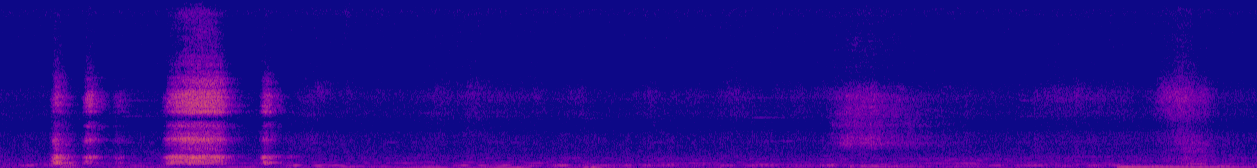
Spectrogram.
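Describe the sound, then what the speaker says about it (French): During yoga relaxation, a few deep breaths and a long yawning exhale sound up close near the start, followed by quieter breathing and faint sighs over a soft background hum. "Laissez venir les bâillements"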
